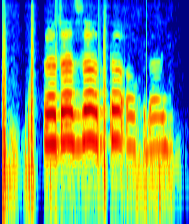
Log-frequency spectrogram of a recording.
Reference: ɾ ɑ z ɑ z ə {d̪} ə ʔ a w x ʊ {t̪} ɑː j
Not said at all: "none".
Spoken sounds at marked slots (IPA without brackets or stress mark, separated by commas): t̪, d̪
